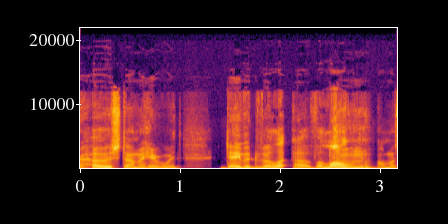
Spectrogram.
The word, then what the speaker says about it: Vallone: I'm going to start it off already saying it wrong, but it's Vallone. Sounds like a loan with a V is what you told me, right?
